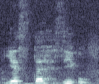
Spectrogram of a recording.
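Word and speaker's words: يستهزئ: Yastahzi'u. Donc ici, le support de la hamza est là et ne se prononce pas. Ce qui se prononce, c'est la hamza, donc la dhamma, c'est-à-dire le son ou.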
